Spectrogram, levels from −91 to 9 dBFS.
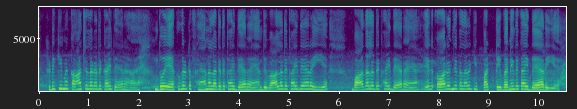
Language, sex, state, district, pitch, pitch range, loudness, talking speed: Hindi, male, Uttarakhand, Tehri Garhwal, 280 Hz, 245-300 Hz, -15 LUFS, 200 wpm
